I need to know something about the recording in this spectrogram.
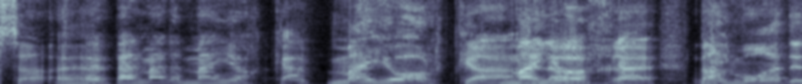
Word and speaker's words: Mallorca: Claudia, donc, Majorque, comment on prononce ça? Palma de Mallorca.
